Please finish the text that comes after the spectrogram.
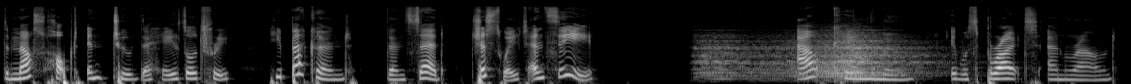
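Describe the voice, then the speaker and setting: Woman, children's storyteller, expressive read-aloud, high pitch, slow deliberate pace, dry close sound. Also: no room sound, faint music behind, poor audio.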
